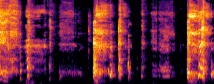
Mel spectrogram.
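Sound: coughing fit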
